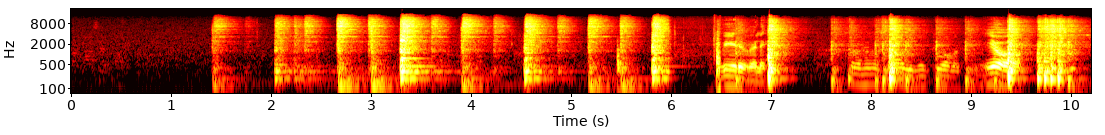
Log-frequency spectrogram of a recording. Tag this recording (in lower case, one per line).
speech
drum kit
drum
music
